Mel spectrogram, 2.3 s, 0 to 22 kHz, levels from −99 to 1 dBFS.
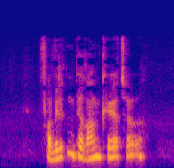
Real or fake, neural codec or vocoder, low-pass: real; none; 9.9 kHz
